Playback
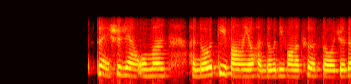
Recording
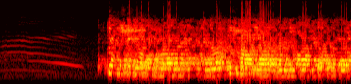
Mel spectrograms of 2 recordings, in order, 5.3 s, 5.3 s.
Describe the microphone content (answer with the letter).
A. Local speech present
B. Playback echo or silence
B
